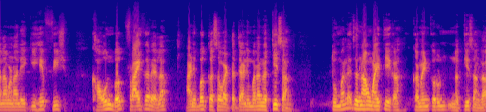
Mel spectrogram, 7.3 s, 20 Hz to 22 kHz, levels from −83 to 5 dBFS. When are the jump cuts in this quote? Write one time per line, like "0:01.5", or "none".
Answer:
0:04.6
